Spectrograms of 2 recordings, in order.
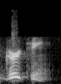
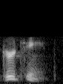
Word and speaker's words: Guertin: In different parts of the country, it's actually pronounced differently. Here in good old Bourbonnais, Illinois, it's Guertin.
